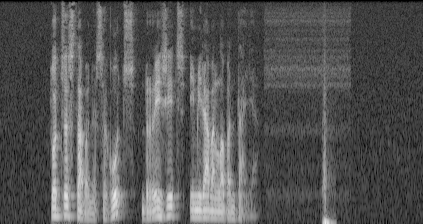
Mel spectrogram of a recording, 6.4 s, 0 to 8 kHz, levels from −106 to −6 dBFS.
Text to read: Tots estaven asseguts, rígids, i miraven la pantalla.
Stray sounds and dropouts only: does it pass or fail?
fail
